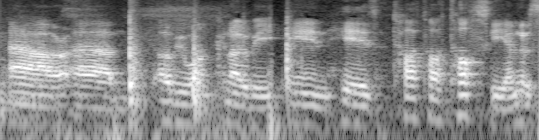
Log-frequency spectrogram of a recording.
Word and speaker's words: Tartakovsky: And we looked at the Clone Wars, and we even looked back at the Tartakovsky, said it right, Tartakovsky Clone Wars.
